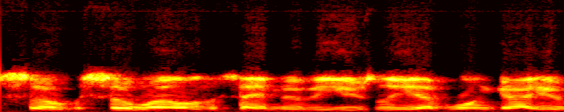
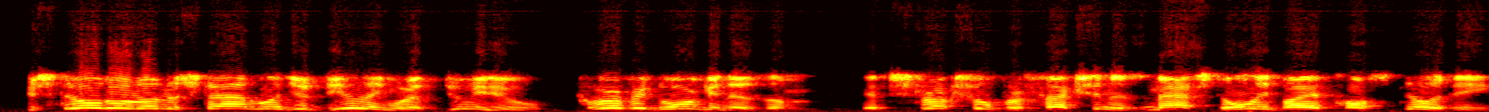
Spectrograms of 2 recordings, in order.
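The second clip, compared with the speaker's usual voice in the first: rough put-on Scottish accent, pitched high; 8 semitones higher than usual. Asked to say a movie line for a quiz, [name] does it in a Scottish accent. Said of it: "Worst Scottish accent ever".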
